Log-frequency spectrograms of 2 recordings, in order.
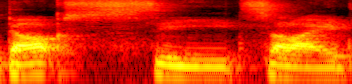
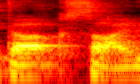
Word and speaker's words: Darkseid: I was pronouncing Darkseid wrong for decades. Apparently it's Dark Side, isn't it? Yeah. I was always saying Darkseid, but it's not, it's Darkseid. It's, that EI order is strange, but it's German kind of, I've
